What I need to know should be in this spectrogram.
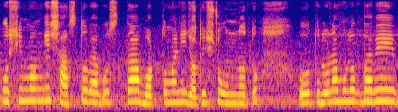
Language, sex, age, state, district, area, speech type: Bengali, female, 30-45, West Bengal, Purba Bardhaman, urban, spontaneous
